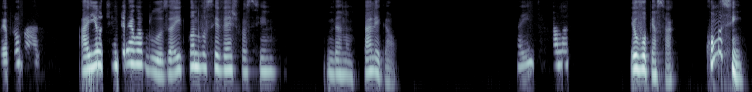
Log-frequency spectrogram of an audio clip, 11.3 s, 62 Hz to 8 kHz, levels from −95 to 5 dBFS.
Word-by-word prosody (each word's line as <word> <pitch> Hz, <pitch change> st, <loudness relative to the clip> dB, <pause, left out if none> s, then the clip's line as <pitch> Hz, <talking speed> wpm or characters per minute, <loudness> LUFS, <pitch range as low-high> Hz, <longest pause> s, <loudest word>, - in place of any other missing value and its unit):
Foi 155 Hz, -, -4 dB
aprovada. 280 Hz, -, -12 dB, 0.7 s
Aí 210 Hz, +4 st, +4 dB
eu 265 Hz, 0 st, +7 dB
te 260 Hz, +2 st, -20 dB
entrego 275 Hz, +2 st, +2 dB
a 270 Hz, -, +3 dB
blusa, 170 Hz, -, -5 dB, 0.2 s
quando 245 Hz, 0 st, +3 dB
você 230 Hz, 0 st, -2 dB
veste 205 Hz, 0 st, -3 dB
e -, -, -44 dB
fala 180 Hz, 0 st, -12 dB
assim: 185 Hz, 0 st, -10 dB, 0.8 s
"Ainda 170 Hz, -1 st, -7 dB
não 160 Hz, -1 st, -10 dB
está 145 Hz, +5 st, -8 dB
legal" 145 Hz, -, -8 dB, 1.8 s
aí 270 Hz, +5 st, -9 dB, 0.3 s
fala: 260 Hz, +1 st, -7 dB, 1.0 s
"Eu 220 Hz, -, +10 dB
vou 210 Hz, 0 st, +8 dB
pensar". 160 Hz, -9 st, -6 dB, 0.5 s
Como -, -, +4 dB
assim? 465 Hz, -, +3 dB
205 Hz, 135 wpm, -21 LUFS, 170-250 Hz, 1.8 s, Eu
